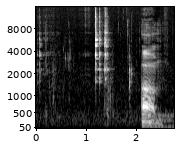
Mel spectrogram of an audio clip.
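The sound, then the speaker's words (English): A cup is picked up for a drink of water, with a few light, bright clinks against a hard surface, followed by a louder, ringing clatter of ceramic near the end. “sorry, I'm gonna grab a cup, drink of water before I kneel over and die.”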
